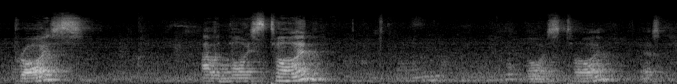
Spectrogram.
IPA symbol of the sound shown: aɪ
